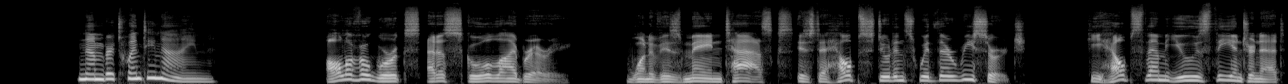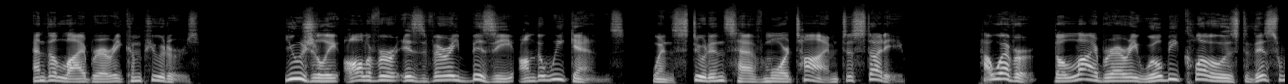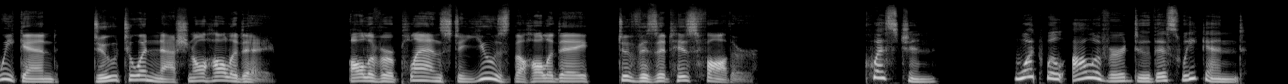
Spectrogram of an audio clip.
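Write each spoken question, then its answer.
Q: What will Oliver do this weekend?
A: Visit his father.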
